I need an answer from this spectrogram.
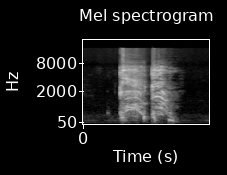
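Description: A person clears their throat twice in quick succession, two loud, harsh rasping bursts of nearly equal length, preceded by a faint small click and then followed by quiet.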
